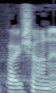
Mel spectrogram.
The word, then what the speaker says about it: Pishon: But after that, it gets a little bit more difficult, because the other two rivers, the Pishon and the second one, the Gihon, I think I said it wrong. Hang on. Yeah, the Paishan and the Gihon.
